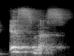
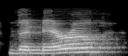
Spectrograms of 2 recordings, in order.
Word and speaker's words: isthmus: Okay, isthmus, isthmus, a narrow bridge of land, isthmus. Okay, that one, there's that silent TH in the middle.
